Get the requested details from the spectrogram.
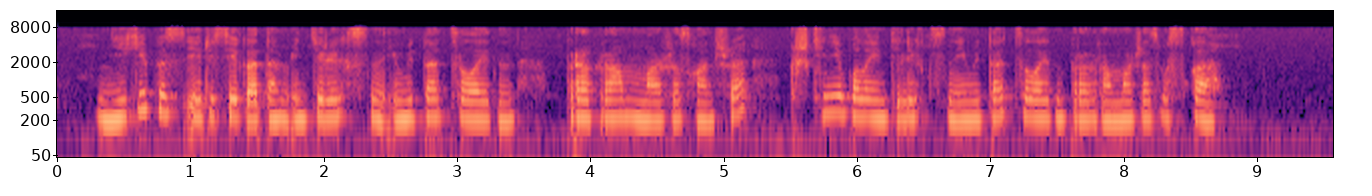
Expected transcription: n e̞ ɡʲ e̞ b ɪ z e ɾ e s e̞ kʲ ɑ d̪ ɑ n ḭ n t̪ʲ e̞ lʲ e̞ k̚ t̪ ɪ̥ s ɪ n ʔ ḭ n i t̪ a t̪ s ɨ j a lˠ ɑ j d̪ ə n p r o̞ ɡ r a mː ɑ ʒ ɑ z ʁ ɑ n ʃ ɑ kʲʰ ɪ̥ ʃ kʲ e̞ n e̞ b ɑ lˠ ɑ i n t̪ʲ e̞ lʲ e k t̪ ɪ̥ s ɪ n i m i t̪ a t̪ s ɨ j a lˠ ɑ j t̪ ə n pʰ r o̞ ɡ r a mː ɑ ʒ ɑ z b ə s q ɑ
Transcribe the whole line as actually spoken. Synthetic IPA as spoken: n e̞ ɡʲ e̞ b ɪ z e ɾ e s e̞ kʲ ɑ d̪ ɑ m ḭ n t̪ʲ e̞ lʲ e̞ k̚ t̪ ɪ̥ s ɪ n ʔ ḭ m i t̪ a t̪ s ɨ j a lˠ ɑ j t̪ ə n p r o̞ ɡ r a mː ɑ ʒ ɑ z ʁ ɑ n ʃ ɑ kʲʰ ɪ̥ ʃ kʲ e̞ n e̞ b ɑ lˠ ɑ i n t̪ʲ e̞ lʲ e k t̪ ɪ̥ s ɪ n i m i t̪ a t̪ s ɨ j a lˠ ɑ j t̪ ə n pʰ r o̞ ɡ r a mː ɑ ʒ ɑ z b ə s q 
